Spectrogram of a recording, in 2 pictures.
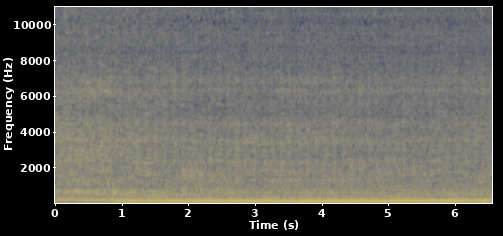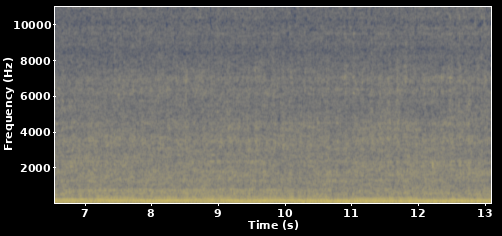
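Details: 1952 Jaguar XK120 FHC six-cylinder, first start in 40 years after Lucas C45PVS generator rebuild, starting carburetor in use, good oil pressure: deep, even idle with steady low burble, no knocks or misses; smooth and healthy.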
